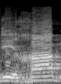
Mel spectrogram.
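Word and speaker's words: خواب: वाय मादूला वो वाव जो लिखा तो जाए लेकिन पढ़ा नहीं जाए, यानी वाव साइलेंट वाले। तो यहाँ पे ख्वाब जो है ना यहाँ पे वाव नहीं पढ़ा जा रहा था।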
